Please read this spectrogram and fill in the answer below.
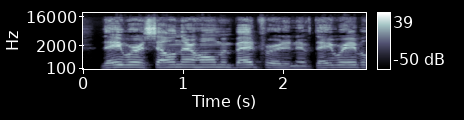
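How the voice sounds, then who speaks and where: In a Boston accent, a man speaks at a fairly quick pace with a bright, sharp tone on a very clean recording with a silent background. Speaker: real estate agent. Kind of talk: casual chat. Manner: fast.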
